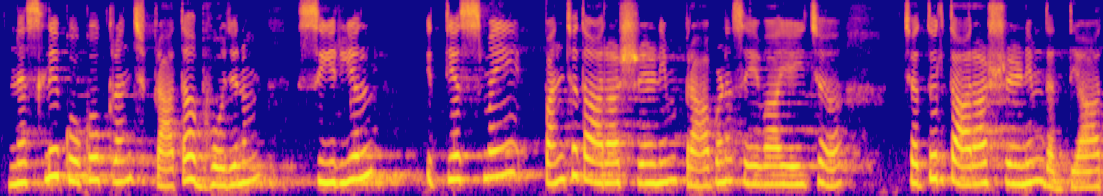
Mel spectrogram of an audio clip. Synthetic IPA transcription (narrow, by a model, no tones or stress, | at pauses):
neslekoːkoːkɾɐɲt͡ʃpɾaːt̪ɐbʱoːd͡ʒɐnɐm | siːɾijɐl | it̪jɐsmɐjpɐɲt͡ʃʰɐt̪aːɾaːʂɾeːɳimpɾaːbɐɳɐseːʋaːjɐjt͡ʃɐ | t͡ʃɐt̪uɾt̪aːɾaːʂɾeːɳimd̪ɐd̪jaːt̪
